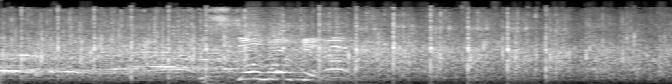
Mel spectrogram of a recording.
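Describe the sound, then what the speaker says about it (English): An audience applauds for Drew, steady clapping from a crowd throughout while someone speaks briefly over it. "The biggest round of applause has to go out to Drew over here"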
